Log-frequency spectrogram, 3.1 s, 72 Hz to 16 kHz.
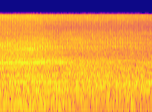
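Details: Mitsubishi Montero diesel misfiring with no check engine light or fault code, fuel rail pressure reaching 50,000 kPa at idle: lumpy idle with occasional stumbles, a cylinder misfiring; cause not pinned down.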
